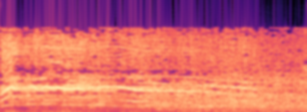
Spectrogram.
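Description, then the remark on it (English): A loud, drawn-out rooster crow, done by a human voice imitating it. A single strained call rises and then slowly falls over about three seconds, clear with no other talk. “You know, you're not a puppy dog, you're a proud rooster. And it's time for you to crow because the sun is just coming up.”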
